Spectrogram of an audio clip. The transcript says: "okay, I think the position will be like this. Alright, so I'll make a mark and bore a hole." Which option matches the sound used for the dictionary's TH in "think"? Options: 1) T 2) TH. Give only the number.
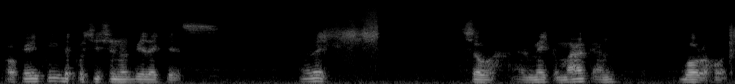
1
